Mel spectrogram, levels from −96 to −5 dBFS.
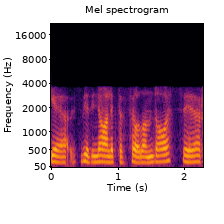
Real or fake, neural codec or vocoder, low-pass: fake; codec, 16 kHz in and 24 kHz out, 0.6 kbps, FocalCodec, streaming, 4096 codes; 3.6 kHz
